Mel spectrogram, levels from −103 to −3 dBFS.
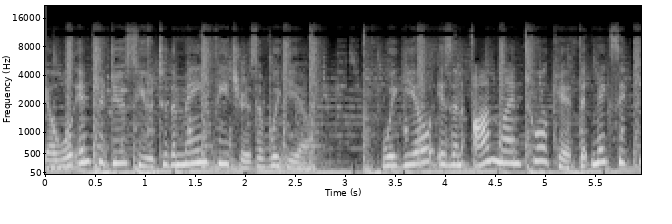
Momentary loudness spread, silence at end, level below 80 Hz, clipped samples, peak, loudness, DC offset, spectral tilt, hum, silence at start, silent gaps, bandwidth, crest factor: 6 LU; 0 s; -30 dBFS; under 0.1%; -6 dBFS; -23 LUFS; under 0.1%; -6 dB/octave; none; 0 s; none; 13.5 kHz; 16 dB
